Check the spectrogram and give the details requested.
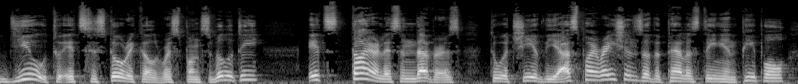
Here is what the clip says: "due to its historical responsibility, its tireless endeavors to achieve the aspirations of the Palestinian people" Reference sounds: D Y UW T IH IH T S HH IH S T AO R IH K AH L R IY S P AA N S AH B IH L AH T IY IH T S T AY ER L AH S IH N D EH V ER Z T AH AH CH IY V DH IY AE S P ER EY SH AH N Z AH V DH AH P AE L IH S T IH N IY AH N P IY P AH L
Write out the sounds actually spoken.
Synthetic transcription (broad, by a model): D Y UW T IH IH T S HH IH S T AO R IH K AH L R IY S P AA N S AH B IH L AH T IY IH T S T AY ER L AH S IH N D EH V ER Z T AH AH CH IY V DH IY AE S P ER EY SH AH N Z AH V DH AH P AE L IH S T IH N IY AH N P IY P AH L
